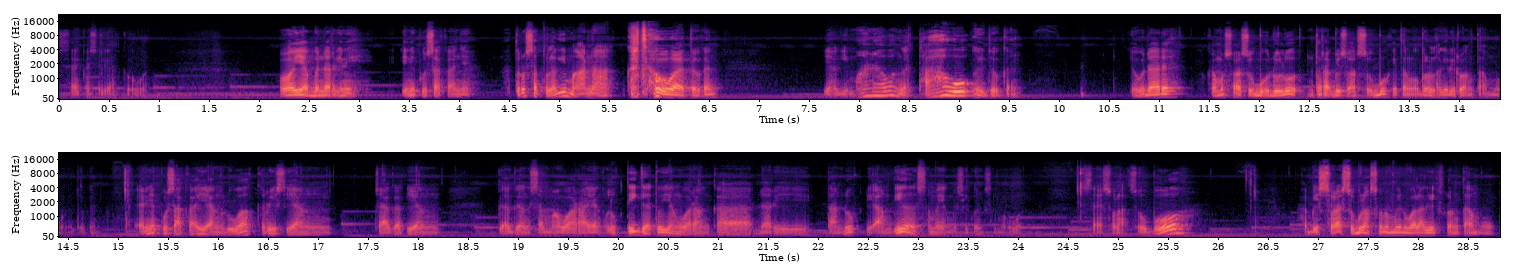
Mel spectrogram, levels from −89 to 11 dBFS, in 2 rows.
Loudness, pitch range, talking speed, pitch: -23 LUFS, 80-100 Hz, 170 wpm, 85 Hz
